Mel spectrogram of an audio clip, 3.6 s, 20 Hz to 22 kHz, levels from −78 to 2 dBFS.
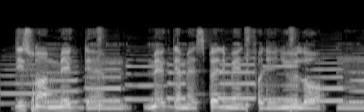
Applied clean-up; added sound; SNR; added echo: none; Wind instrument, woodwind instrument + Hi-hat; 6 dB; none.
